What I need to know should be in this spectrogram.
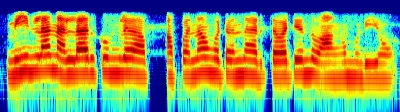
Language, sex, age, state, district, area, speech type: Tamil, female, 18-30, Tamil Nadu, Thoothukudi, rural, conversation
